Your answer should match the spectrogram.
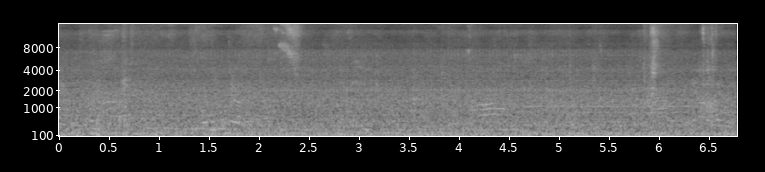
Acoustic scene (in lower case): subway train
